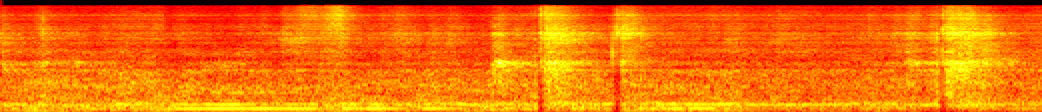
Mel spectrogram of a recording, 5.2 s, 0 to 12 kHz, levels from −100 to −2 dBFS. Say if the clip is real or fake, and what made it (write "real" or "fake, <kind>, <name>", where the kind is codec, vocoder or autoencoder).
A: fake, codec, SNAC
